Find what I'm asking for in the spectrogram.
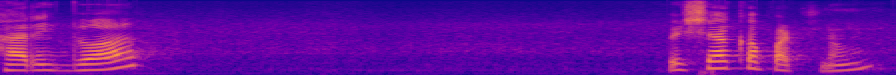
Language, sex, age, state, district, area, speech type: Telugu, female, 45-60, Andhra Pradesh, Chittoor, rural, spontaneous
